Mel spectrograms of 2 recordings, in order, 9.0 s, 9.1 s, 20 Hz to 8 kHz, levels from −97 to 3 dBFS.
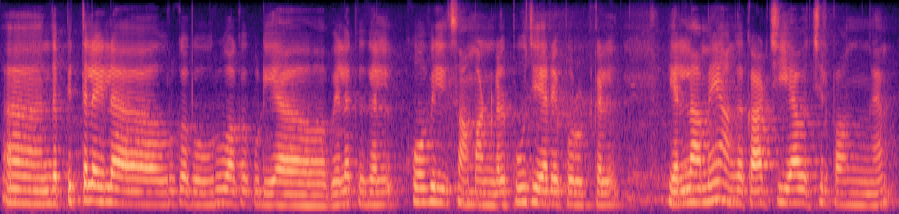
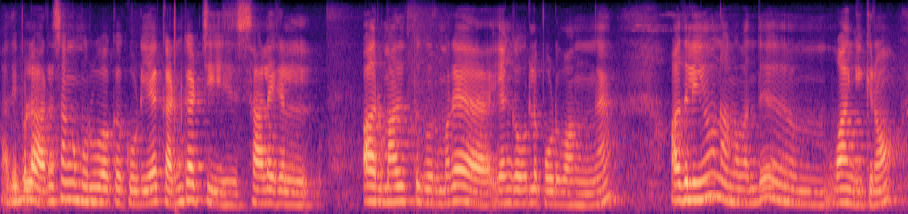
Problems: constant background noise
